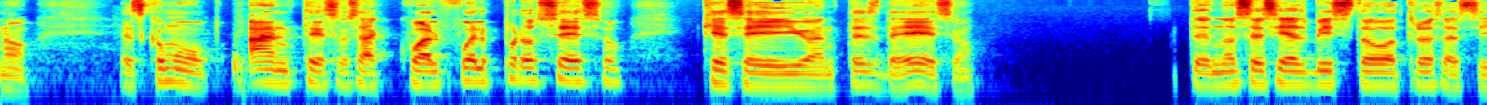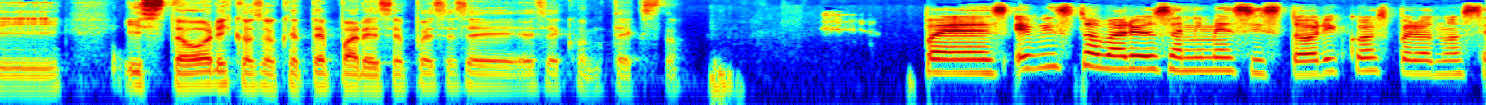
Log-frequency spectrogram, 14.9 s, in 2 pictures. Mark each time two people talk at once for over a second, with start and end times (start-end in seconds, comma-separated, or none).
none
